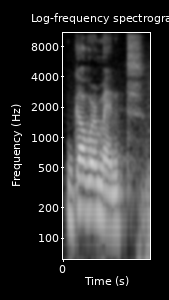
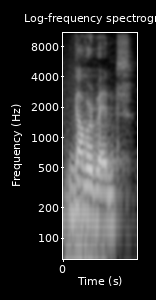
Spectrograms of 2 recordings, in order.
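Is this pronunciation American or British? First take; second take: American; American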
